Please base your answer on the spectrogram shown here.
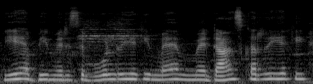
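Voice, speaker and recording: A mother of young children narrates her cooking channel from her home kitchen, chatting in a homely, playful way. Her voice is a little high with a steady tone at normal speed, heard over a noisy crowd.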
